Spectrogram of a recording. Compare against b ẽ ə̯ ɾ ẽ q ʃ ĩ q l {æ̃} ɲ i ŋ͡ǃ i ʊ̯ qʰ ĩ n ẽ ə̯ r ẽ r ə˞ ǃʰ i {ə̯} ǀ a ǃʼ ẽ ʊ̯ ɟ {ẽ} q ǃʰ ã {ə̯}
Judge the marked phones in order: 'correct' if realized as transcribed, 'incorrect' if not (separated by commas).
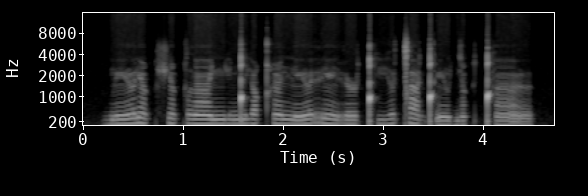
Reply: incorrect, correct, correct, correct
